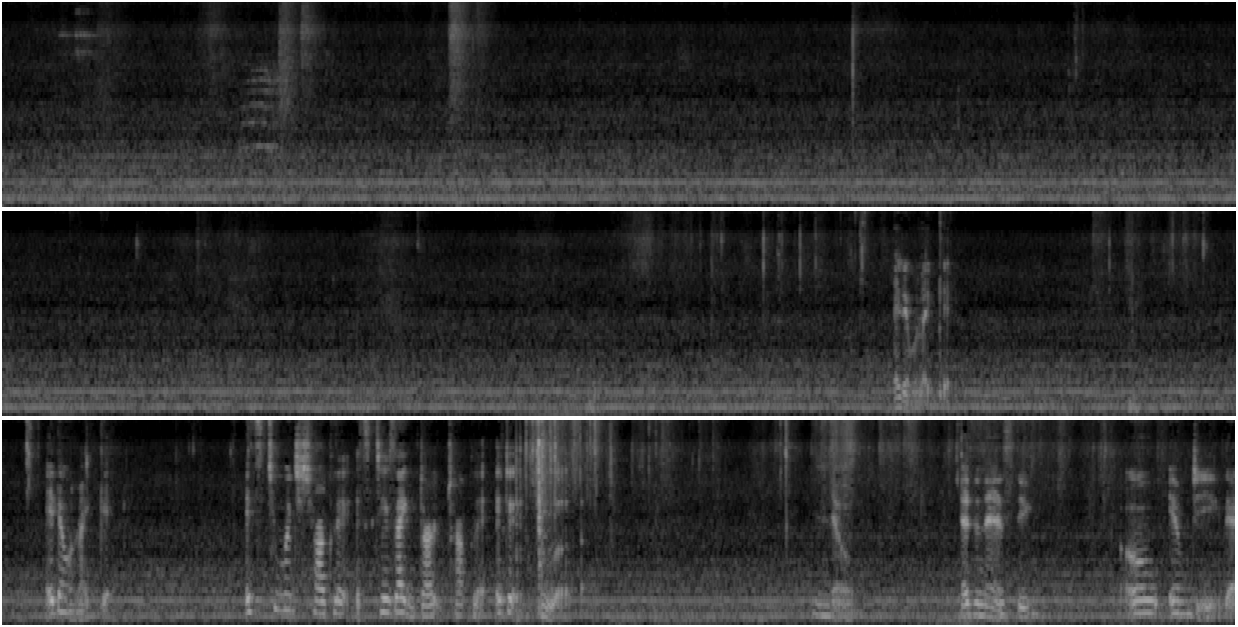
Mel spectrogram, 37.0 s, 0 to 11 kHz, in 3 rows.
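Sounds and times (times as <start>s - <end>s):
low hum of room equipment: 0.0s - 37.0s.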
